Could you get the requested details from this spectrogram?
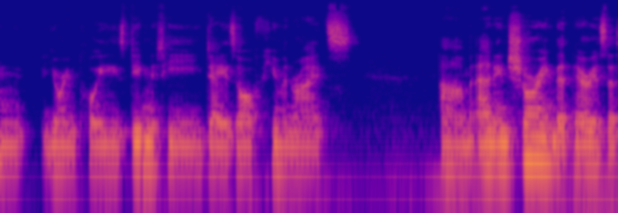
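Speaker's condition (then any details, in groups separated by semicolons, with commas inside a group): No condition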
